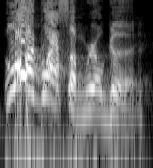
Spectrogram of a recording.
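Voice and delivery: slow, loud spoken blessing. Shown as a demonstration. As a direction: bless them out loud, drawn out. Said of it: "Do it openly".

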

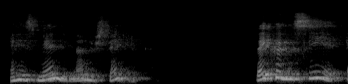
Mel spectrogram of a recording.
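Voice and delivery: ordinary talk

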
